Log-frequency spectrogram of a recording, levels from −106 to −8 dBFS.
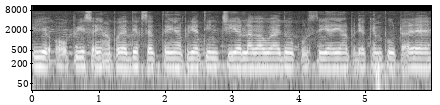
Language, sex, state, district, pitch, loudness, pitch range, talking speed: Hindi, male, Bihar, West Champaran, 145 Hz, -16 LUFS, 140-145 Hz, 240 wpm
